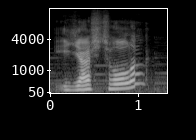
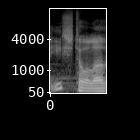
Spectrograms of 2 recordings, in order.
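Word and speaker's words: Y'shtola: Did she say Yashola? I've been pronouncing it ishola this whole time.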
